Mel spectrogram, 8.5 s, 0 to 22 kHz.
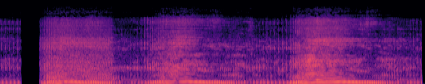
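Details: Yamaha MT 15 motorcycle while riding: a coarse, buzzy rattle rides on the exhaust note as the revs swell; a vibration noise from an unclear source.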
